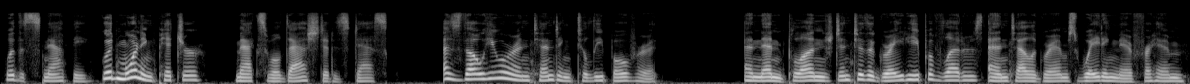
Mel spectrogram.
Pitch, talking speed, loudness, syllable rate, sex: 180 Hz, 175 wpm, -19 LUFS, 5.0 syllables/s, female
